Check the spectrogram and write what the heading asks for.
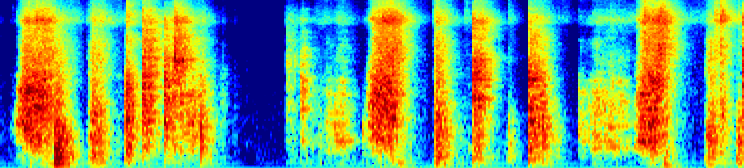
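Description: CCM Heat street hockey stick clacking and scraping on a hard floor as pucks are shot, with sharp knocks of stick on puck, in a rapid run of several hits a second with a brief pause about two seconds in.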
